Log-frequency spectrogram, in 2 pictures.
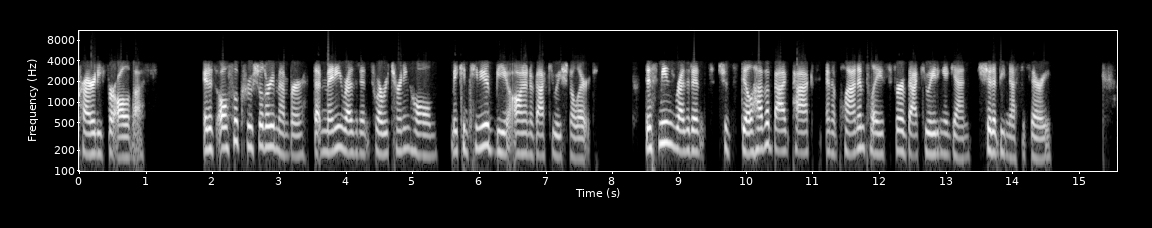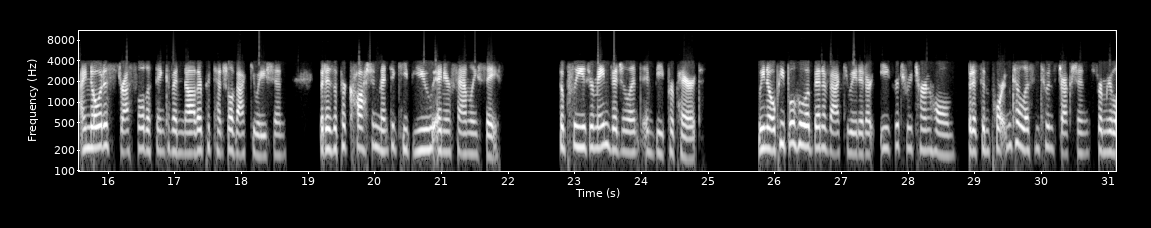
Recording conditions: phone line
